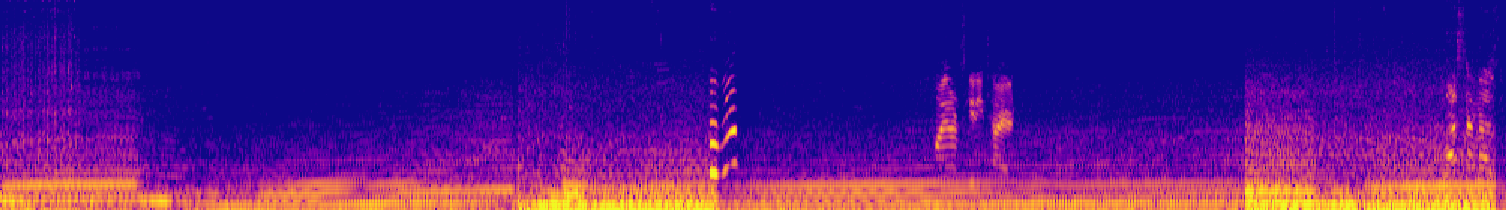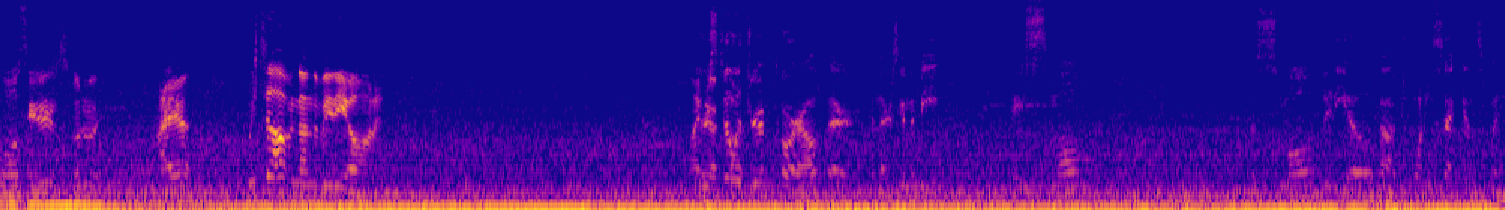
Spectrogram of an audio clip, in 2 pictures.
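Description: A car engine heard from inside the cabin, revved and accelerating in loud spurts three times, its pitch rising and falling. It then settles into a steady low hum for the second half.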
